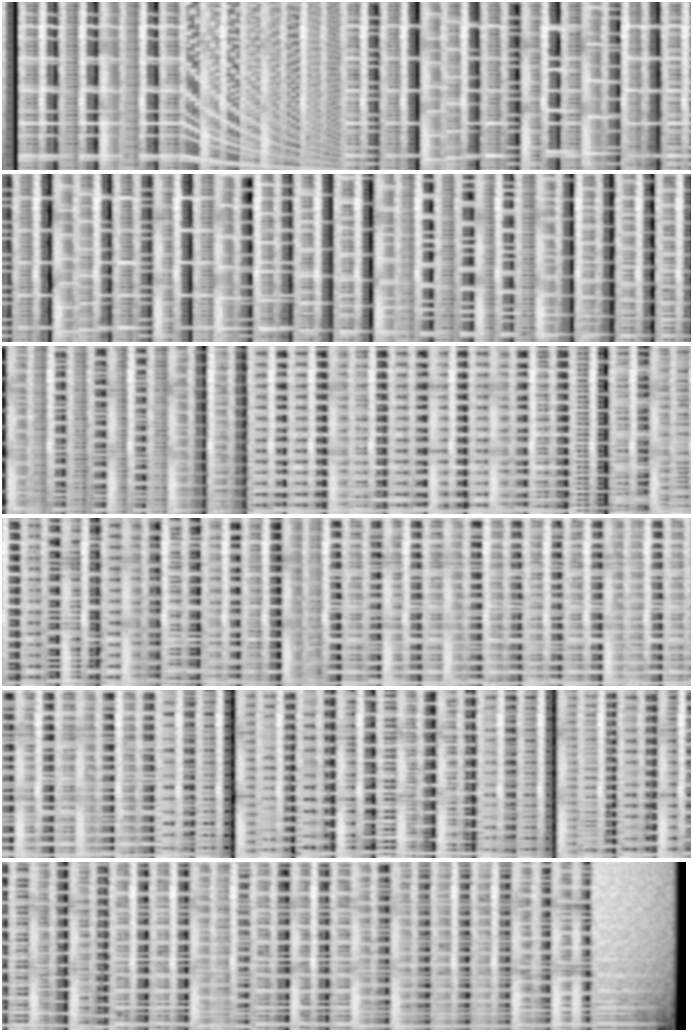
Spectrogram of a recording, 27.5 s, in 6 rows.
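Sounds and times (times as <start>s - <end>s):
background music: 0.2s - 27.5s.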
